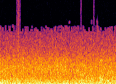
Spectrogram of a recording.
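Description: Steady outdoor background noise: an even hiss with a low rumble underneath.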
